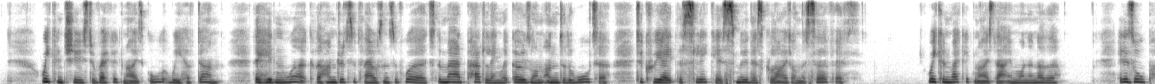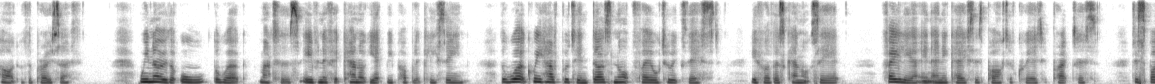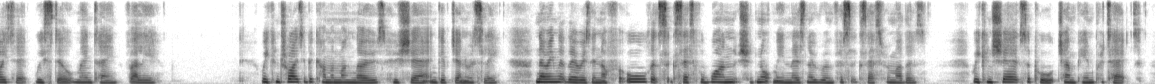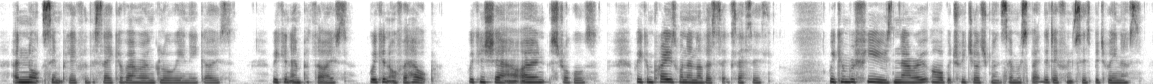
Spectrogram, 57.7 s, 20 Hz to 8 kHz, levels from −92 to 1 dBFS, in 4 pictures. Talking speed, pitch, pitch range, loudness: 185 wpm, 225 Hz, 210-245 Hz, -24 LUFS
